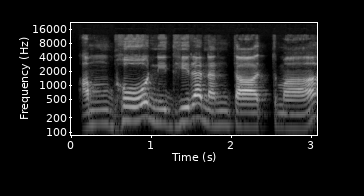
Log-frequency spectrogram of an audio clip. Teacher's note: भ is Mahaprana, again dha is Mahaprana.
